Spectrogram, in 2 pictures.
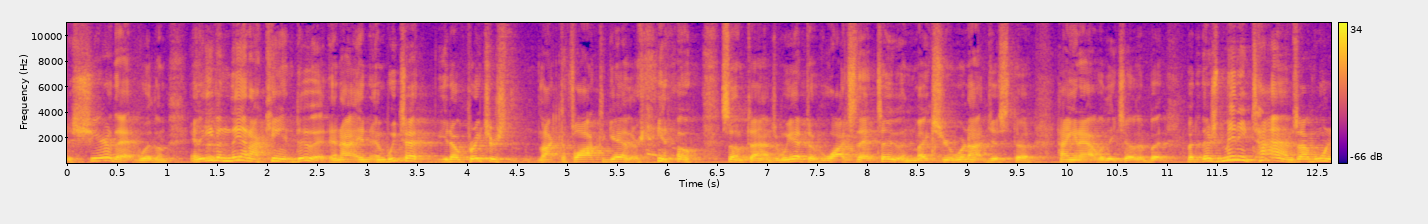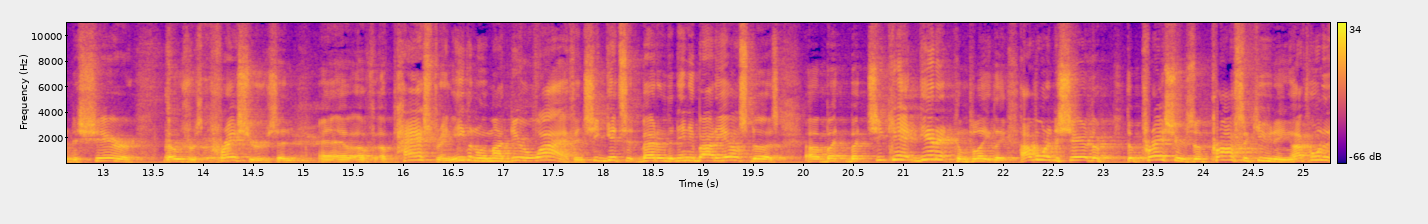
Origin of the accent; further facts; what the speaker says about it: Gordo, Alabama, United States; I'm from Gordo, Alabama.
